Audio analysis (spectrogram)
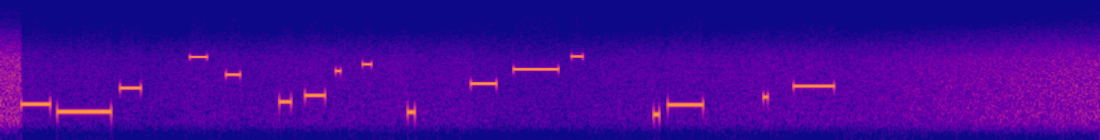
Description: Electronic bleeps of random pitch and length. There is no code.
